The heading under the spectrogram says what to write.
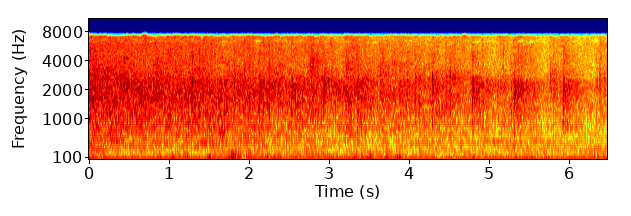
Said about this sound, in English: Clap your hands for the Lord. Oh, give the Lord a wonderful clap offering.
